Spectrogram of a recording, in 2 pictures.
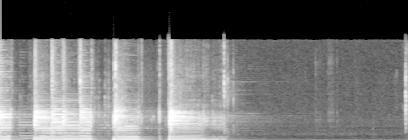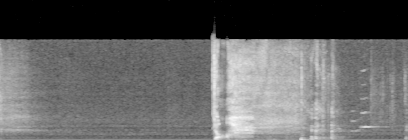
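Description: An electric guitar plays loud distorted chords through an amplifier.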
